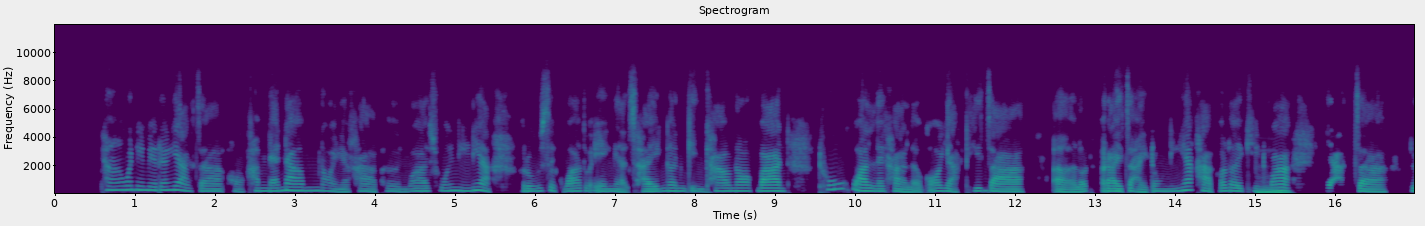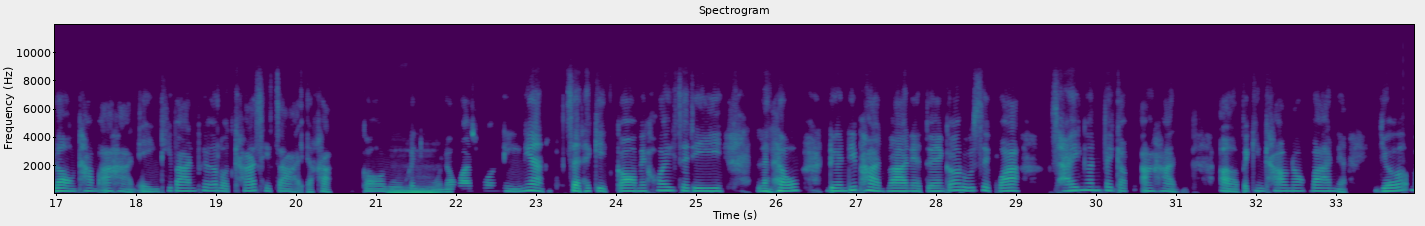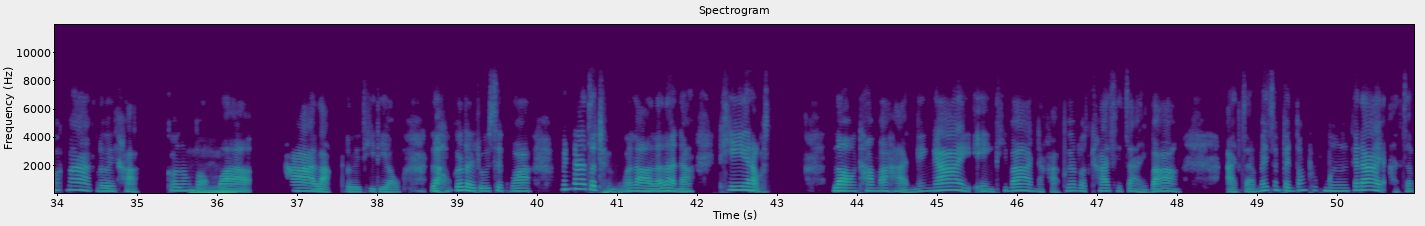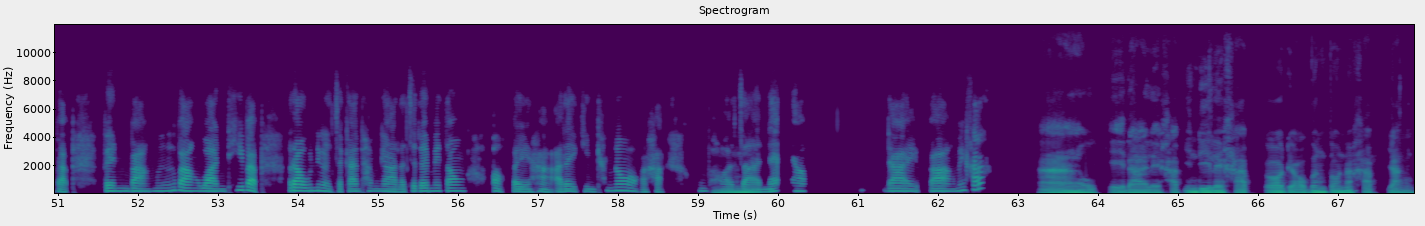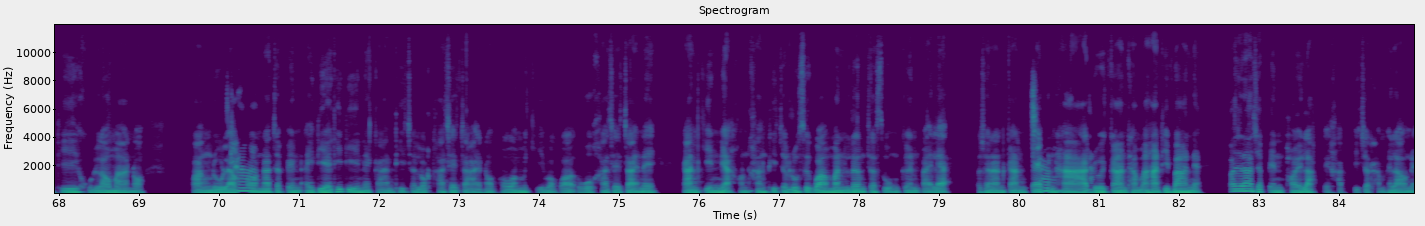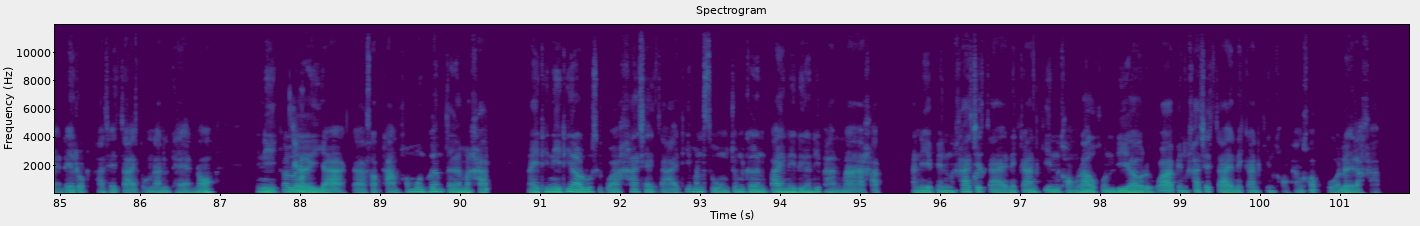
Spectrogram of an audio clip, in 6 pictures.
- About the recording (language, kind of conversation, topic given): Thai, advice, ทำอาหารที่บ้านอย่างไรให้ประหยัดค่าใช้จ่าย?
- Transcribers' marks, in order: laughing while speaking: "แล้ว"; laughing while speaking: "เรา"; other noise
